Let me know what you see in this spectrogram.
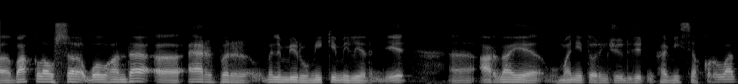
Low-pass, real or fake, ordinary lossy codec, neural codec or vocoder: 7.2 kHz; fake; none; codec, 16 kHz, 1 kbps, X-Codec, HuBERT features, trained on LibriSpeech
